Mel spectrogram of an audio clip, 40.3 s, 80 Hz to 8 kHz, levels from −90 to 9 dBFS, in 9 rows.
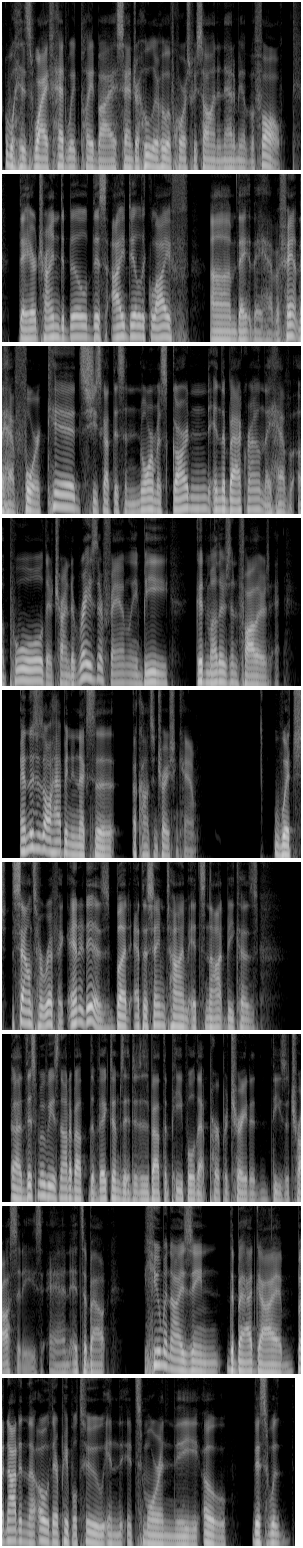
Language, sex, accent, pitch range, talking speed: English, male, American, 100-130 Hz, 180 wpm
